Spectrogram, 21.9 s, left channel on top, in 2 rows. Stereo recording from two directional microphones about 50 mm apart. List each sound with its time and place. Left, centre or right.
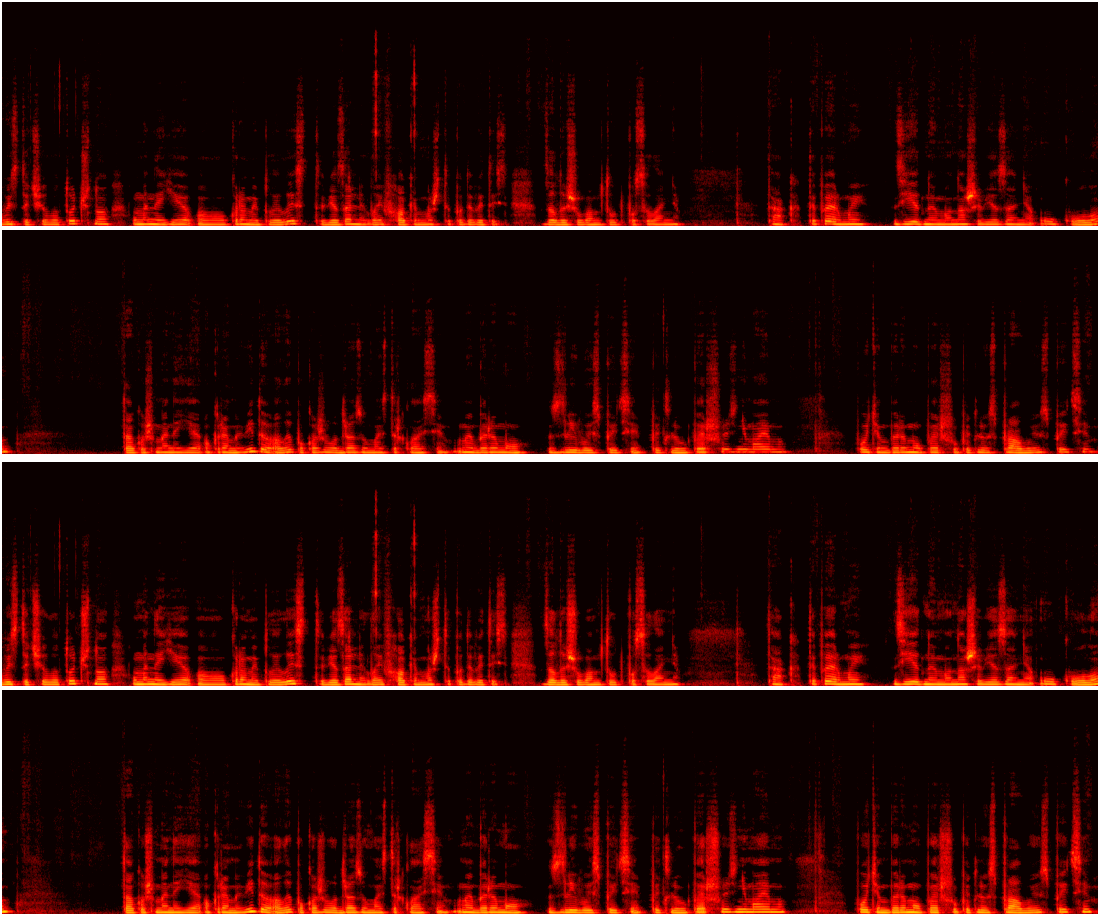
0.0 s speech: right
12.1 s speech: right
16.0 s speech: right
